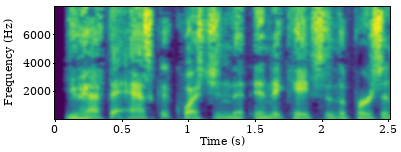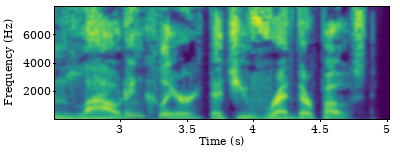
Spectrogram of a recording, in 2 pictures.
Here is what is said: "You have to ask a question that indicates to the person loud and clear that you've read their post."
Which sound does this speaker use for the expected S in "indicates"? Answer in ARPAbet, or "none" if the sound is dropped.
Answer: S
